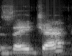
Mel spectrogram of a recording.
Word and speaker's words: Zajac: Zajac, right? Is that how you say it? Zajac? Yes. Okay. Just like Pat.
